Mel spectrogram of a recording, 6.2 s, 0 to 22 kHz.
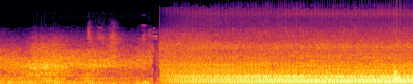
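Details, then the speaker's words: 1965 BMW R50/2 motorcycle after carburetor cleaning, started second kick with no choke after about three years sitting; twin catches and settles into steady even idle, no misses; normal idle. "But this thing literally just started second kick with no choke after three years of sitting or so. That's awesome."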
